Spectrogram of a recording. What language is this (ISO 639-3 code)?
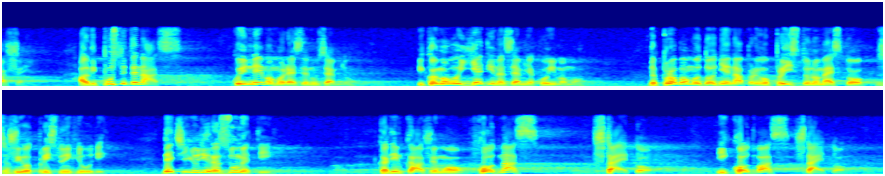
srp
